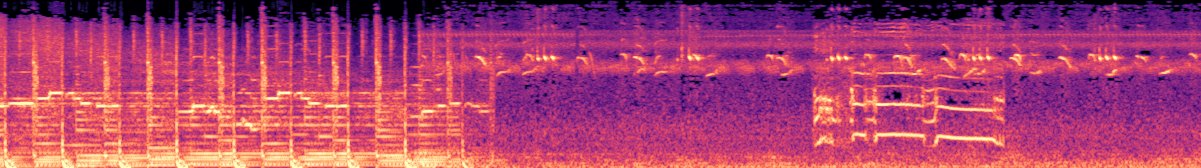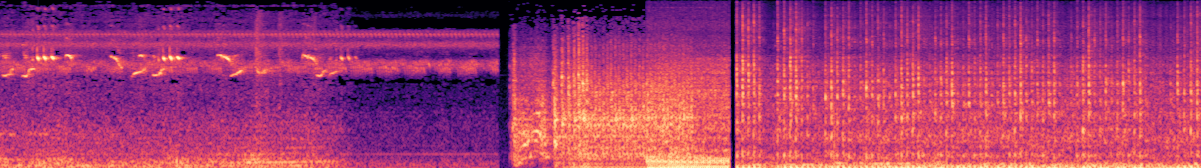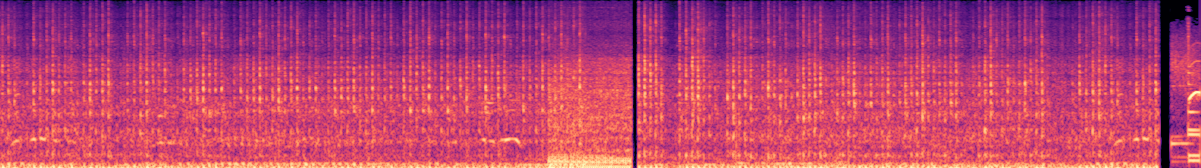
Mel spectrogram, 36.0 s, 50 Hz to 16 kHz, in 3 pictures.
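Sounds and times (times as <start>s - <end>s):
engine starting and running: 0.0s - 5.1s, 17.0s - 35.7s
birds chirping: 0.0s - 17.1s.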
